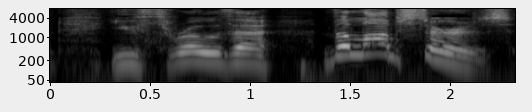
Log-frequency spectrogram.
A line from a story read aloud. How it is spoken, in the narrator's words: shouted the Griffin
